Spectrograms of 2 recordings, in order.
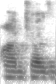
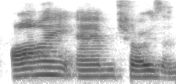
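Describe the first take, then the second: First: It is said in a flat, rushed drone. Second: It is said with firm conviction.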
